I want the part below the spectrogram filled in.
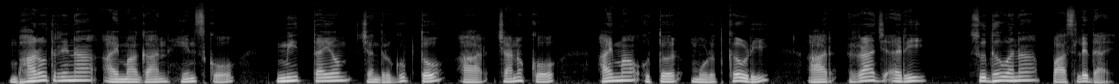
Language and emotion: Santali, neutral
